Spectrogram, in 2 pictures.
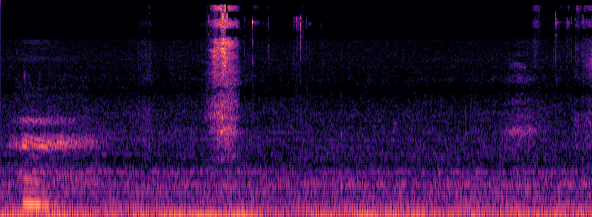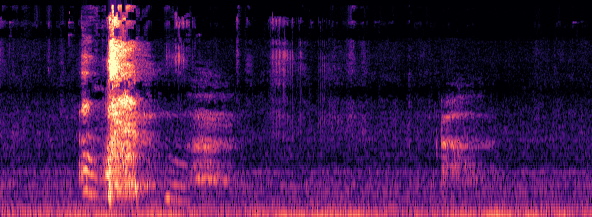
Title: Tissue sneezes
